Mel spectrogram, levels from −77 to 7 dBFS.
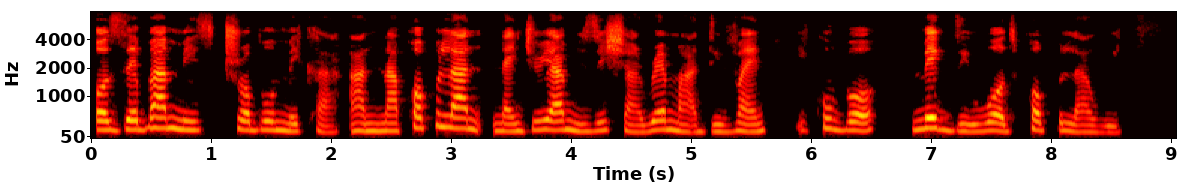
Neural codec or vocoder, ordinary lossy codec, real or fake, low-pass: none; none; real; none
